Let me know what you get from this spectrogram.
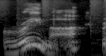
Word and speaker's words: rhema: But the other word is, I think it's pronounced rhema, and it's R-H-E-M-A. Yep. Is it rhema? – That's right.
